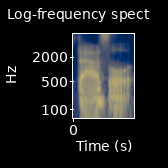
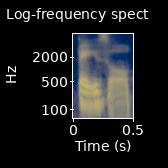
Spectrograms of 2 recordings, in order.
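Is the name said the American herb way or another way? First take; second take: other; American. First: It is said unlike the American herb. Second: It is said like the American herb. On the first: "I should be thinking of it as basil" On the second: "the herb in the U S is pronounced basil"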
